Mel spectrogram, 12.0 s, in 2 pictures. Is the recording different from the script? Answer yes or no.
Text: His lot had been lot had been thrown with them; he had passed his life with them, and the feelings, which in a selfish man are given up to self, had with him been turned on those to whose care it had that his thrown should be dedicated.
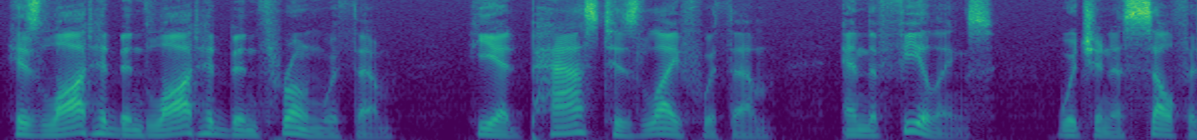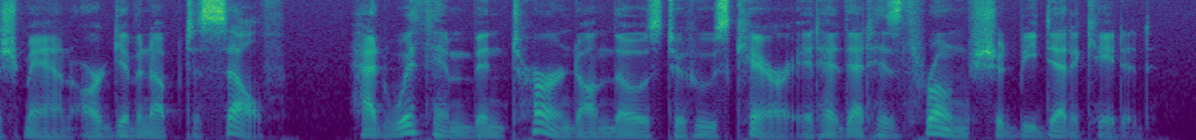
no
